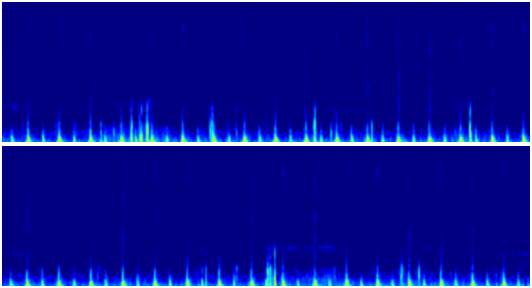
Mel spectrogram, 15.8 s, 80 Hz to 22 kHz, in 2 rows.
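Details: Heart sounds of a 35-year-old man after heavy alcohol intake, self-recorded a few hours after going to bed, mitral to tricuspid area: steady, regular, fast lub-dub at about 128/min, faint background hum.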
